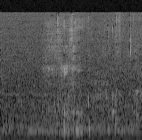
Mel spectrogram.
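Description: English bulldog breathing noisily through its nose while it noses and licks a plastic bottle cap. The sound is faint, with a louder breath about a second in and a few soft clicks near the end.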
